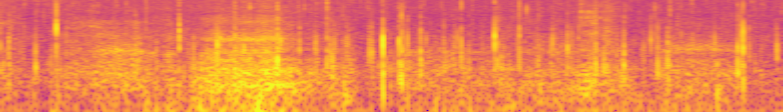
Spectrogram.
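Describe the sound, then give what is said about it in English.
Rain falling outdoors where sheep are present, a dense, steady patter with many sharp drop hits scattered through a constant hiss, fairly loud and with no voices. “Even the sheep is like, no rain, please. Oh well, it's only water.”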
